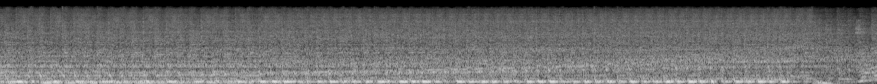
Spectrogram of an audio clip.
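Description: Electronic dance music from a live DJ set, playing loud and continuous over a festival sound system. The deepest bass drops out about three seconds in, leaving the upper bass and the rest of the track running.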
